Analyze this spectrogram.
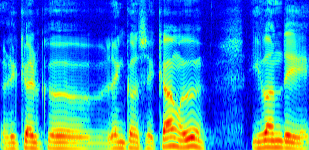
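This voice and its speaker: This voice belongs to a man. It has a medium pitch. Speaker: seed merchant. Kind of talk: interview answer. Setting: radio interview.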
